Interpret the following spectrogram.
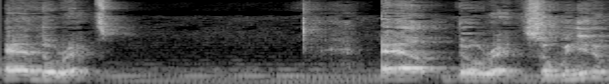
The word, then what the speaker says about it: Eldoret: The pronunciation, is it right? Eldoret.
